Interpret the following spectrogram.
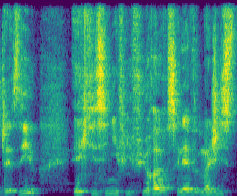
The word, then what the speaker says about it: geysir: Le geyser, mot que les Islandais prononcent geysir, et qui signifie fureur, s'élève majestueusement à son extrémité.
